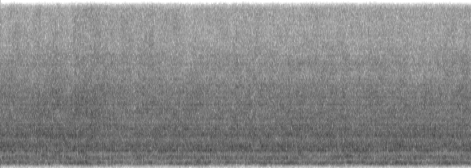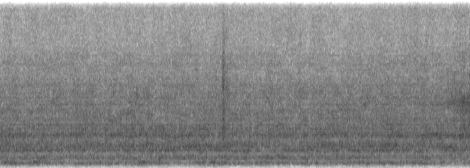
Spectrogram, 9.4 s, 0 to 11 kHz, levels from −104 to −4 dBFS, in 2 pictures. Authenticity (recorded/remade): remade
